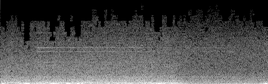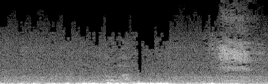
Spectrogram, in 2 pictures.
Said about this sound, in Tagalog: makikita nyo yung malakas na alon ngayon.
